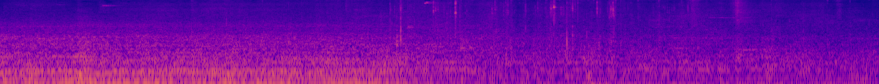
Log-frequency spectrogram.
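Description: Hydraulic elevator in motion, heard inside the car as a steady low hum that fades about halfway through as the ride ends. Then a few clicks and knocks and a low thump follow, as the doors open.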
